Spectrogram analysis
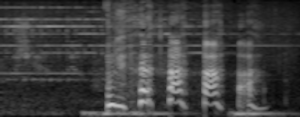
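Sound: phone ringing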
